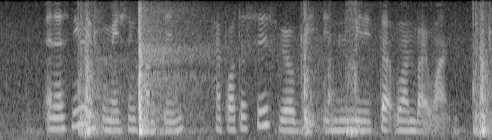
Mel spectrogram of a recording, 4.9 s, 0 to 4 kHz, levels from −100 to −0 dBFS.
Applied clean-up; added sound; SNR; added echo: none; Door / Car; -1 dB; none.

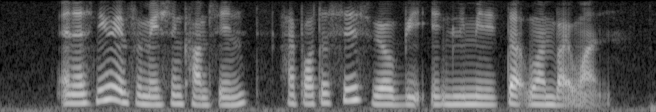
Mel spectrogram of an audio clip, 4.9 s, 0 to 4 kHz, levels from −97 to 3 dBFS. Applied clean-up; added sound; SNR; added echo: none; none; none; none.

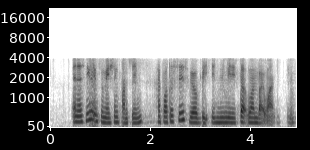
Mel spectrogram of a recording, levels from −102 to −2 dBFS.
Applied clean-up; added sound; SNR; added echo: neural separator model SepFormer DNS4.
